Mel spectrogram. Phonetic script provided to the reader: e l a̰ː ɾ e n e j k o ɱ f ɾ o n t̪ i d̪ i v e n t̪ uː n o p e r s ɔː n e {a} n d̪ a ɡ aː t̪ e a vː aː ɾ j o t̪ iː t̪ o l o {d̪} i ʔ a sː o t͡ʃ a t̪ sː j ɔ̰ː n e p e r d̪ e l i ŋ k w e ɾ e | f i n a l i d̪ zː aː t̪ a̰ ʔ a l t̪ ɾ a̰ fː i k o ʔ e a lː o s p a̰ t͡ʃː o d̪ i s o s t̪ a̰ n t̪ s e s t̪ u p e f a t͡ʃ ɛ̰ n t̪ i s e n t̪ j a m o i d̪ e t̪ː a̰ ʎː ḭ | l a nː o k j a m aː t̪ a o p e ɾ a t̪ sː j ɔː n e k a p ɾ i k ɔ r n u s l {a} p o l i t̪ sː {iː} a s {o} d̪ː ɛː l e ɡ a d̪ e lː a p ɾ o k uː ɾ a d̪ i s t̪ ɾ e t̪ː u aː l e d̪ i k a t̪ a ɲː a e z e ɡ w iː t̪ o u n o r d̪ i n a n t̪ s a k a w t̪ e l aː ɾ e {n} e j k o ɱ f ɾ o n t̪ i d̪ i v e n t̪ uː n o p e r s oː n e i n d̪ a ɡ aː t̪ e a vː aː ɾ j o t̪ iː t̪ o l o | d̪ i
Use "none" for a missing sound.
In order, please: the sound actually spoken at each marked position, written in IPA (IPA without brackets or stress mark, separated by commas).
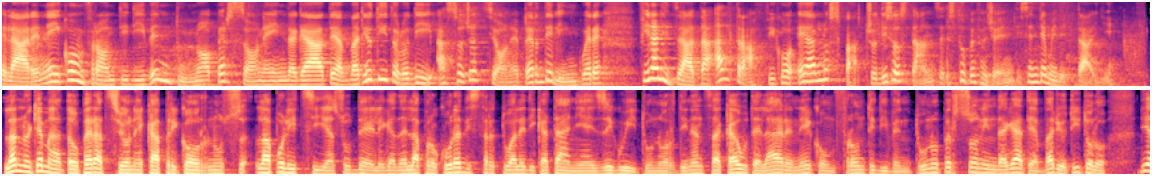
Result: i, d̪, a, iː, u, n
